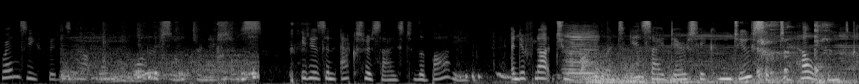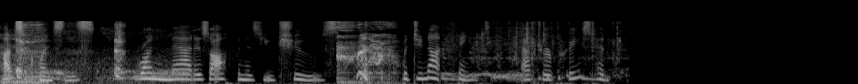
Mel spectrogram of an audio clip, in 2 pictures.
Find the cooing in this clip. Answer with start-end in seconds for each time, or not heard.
0.6-2.6, 4.5-6.2, 8.8-10.6, 12.9-14.9.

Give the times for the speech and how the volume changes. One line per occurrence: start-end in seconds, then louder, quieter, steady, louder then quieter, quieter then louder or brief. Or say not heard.
0.0-14.7 louder then quieter.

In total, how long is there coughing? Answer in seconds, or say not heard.
4 s.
